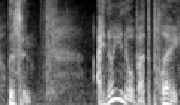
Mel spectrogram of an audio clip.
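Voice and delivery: low, soft, placating voice; Alec Baldwin. Acted. Baldwin broaching the play with Pacino, quiet and placating. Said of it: "And he goes".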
